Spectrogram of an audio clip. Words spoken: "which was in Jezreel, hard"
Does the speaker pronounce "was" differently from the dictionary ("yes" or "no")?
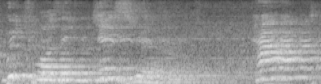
no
